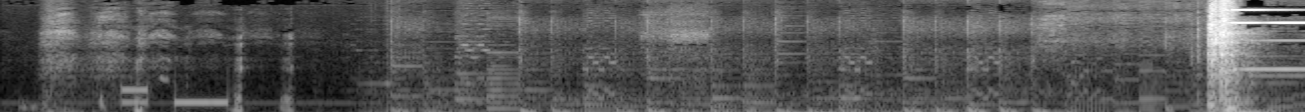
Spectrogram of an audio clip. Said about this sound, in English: Gonna give her the slamming down the phone sound.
